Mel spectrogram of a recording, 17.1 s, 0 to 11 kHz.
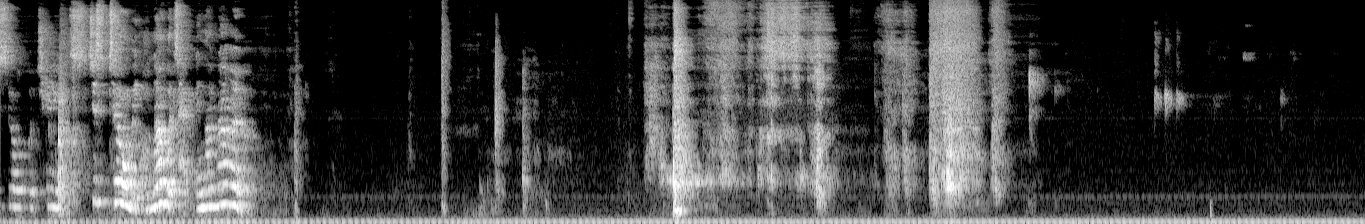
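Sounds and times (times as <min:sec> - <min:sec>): steady low hum: 0:00.0 - 0:17.0
hissing rustling noise bursts: 0:07.9 - 0:12.8.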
